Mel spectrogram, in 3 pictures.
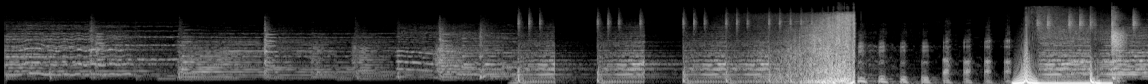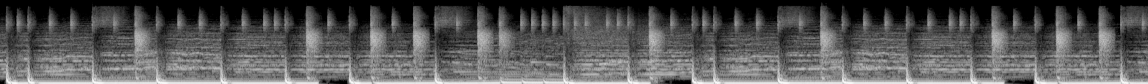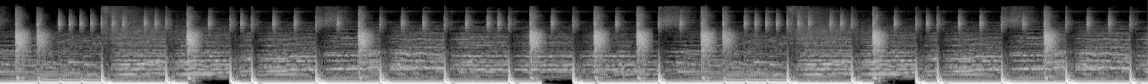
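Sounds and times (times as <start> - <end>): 
phonk music: 0.4 - 34.4
laughter: 8.6 - 10.3.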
